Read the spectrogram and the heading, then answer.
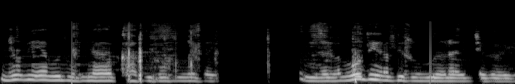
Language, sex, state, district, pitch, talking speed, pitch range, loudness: Hindi, male, Bihar, Araria, 165 Hz, 185 wpm, 150-190 Hz, -23 LUFS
